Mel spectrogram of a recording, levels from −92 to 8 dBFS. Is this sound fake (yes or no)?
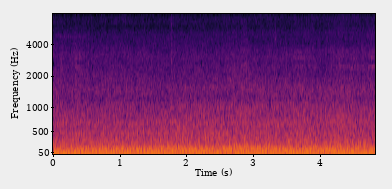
no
